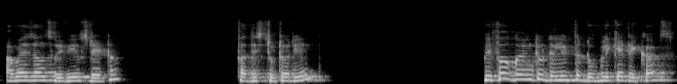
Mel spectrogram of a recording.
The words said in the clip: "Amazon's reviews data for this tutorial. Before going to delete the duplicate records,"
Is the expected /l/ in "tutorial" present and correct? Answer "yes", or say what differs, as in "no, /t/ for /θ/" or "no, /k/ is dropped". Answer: no, /n/ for /l/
